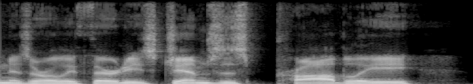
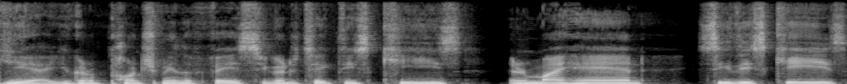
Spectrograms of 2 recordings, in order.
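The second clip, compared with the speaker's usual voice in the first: put-on whispering cop voice, higher pitch; 3 semitones higher than usual. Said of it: "he's kinda whispering".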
